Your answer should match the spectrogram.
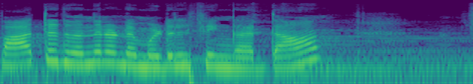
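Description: A woman speaking over background music, with the speech falling away about three-quarters of the way in while the music carries on.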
